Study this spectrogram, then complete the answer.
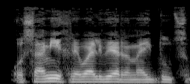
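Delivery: ordinary delivery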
